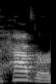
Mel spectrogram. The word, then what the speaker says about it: Havre: It's called Havre, but it's spelled like Havre, Havre. So it's named after the Havre, which is in France. It's like Favre. It's like Favre, yeah, Favre.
